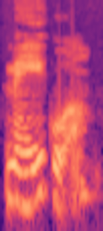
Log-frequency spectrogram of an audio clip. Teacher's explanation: 美 is the third tone 国 is the second tone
